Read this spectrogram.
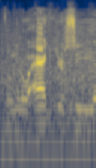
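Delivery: ordinary talk, nothing marked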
